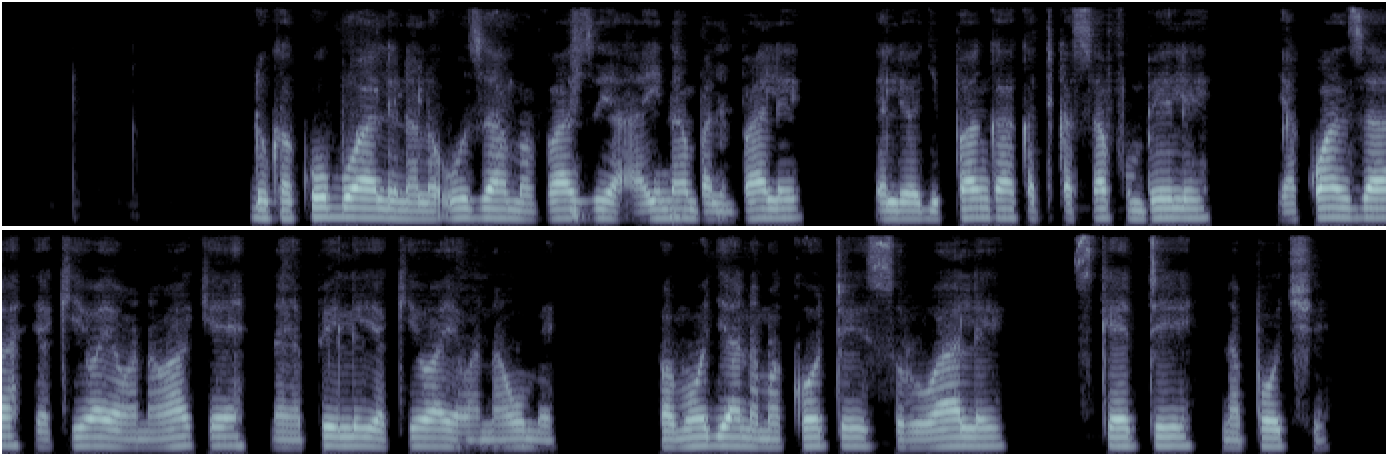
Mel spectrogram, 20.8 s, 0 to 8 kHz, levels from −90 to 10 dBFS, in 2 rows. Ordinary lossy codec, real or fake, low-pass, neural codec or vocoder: MP3, 64 kbps; real; 7.2 kHz; none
